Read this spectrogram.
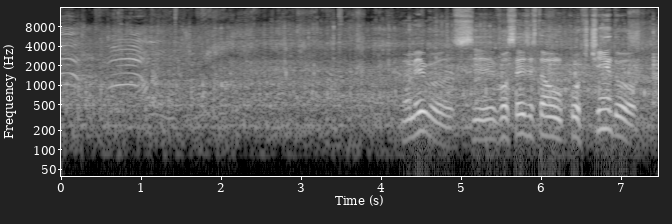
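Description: Water laps gently against a boat's hull.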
